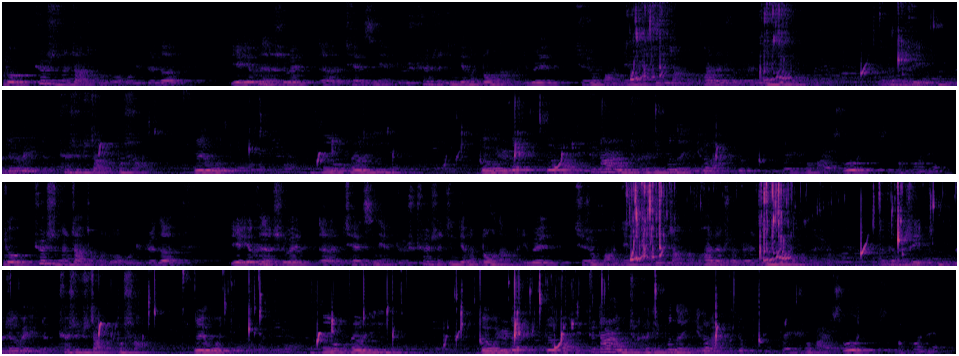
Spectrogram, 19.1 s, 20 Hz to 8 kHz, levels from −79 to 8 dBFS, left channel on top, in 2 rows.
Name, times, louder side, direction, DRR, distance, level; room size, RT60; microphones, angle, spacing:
voice 1, 0.0-2.0 2.3-8.5 8.8-11.1 11.5-11.9 12.6-13.6 14.3-18.2 18.5-18.9, right 1 dB, 35° right, 5 dB, 1.0 m, -49 dB
Drip / Trickle dribble, 6.1-17.7, right 12 dB, 85° right, 0.4 m, -45 dB
sound 1, 7.5-16.8, equal, 20° left, 1.7 m, -66 dB
voice 2, 8.7-9.1 11.3-13.5 17.7-18.9, equal, 5° left, 2 dB, 1.0 m, -65 dB
10.0 x 7.3 x 6.0 m, 0.90 s
head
